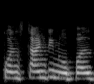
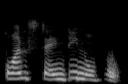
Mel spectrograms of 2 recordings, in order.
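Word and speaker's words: Constantinople: ये बच्चे इसका नाम प्रोनाउंस नहीं कर पाते हैं। कई बार ट्रीटी ऑफ़ कॉन्सेंटिनोप।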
